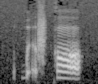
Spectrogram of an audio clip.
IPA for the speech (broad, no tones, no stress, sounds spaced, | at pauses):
ɓ ə̰ f k ɔ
